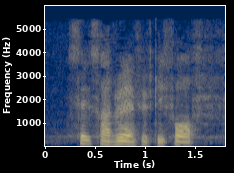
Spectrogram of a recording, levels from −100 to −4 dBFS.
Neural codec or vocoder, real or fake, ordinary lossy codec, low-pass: codec, 16 kHz, 8 kbps, FreqCodec, smaller model; fake; MP3, 32 kbps; 5.4 kHz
